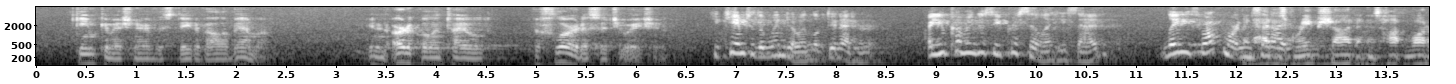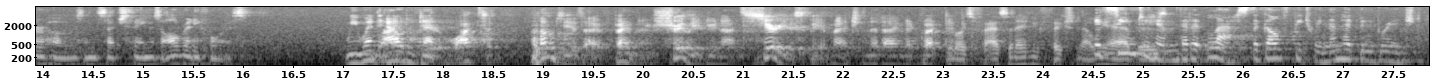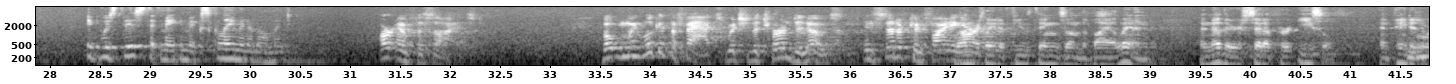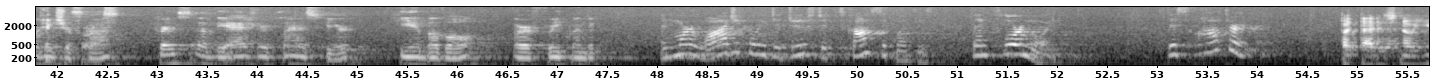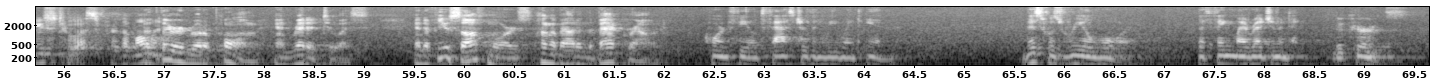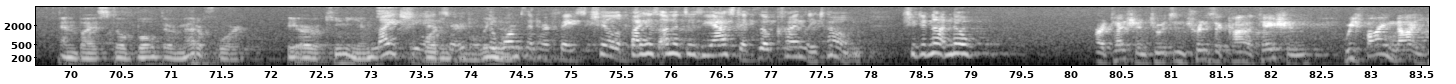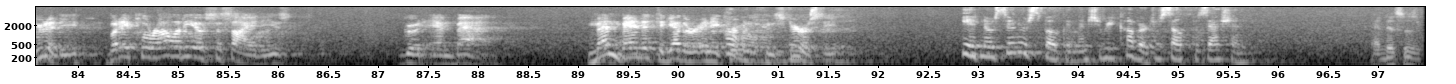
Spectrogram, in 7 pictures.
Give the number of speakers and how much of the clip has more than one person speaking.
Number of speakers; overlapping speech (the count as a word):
ten, about 7%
